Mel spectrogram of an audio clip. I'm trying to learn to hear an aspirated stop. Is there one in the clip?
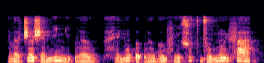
no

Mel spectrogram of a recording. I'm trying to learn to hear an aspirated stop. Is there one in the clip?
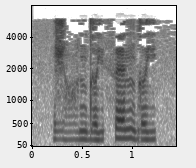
no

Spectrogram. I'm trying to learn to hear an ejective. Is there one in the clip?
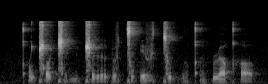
yes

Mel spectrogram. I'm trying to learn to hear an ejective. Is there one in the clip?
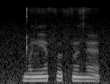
no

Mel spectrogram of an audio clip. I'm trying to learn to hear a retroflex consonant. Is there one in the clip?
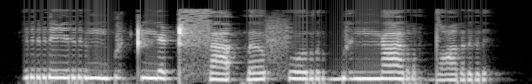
yes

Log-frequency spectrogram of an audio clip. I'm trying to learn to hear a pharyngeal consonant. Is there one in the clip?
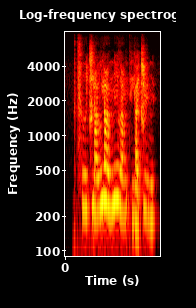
no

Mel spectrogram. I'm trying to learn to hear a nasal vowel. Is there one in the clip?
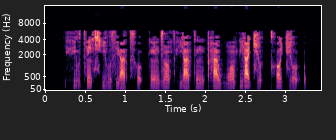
yes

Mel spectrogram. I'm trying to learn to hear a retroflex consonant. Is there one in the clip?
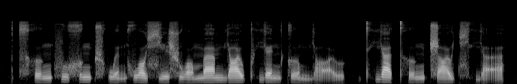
yes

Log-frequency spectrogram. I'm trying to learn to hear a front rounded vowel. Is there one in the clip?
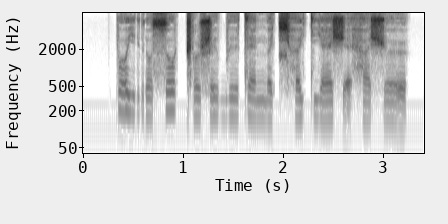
no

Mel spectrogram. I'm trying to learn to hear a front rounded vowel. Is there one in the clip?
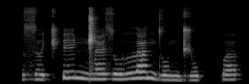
no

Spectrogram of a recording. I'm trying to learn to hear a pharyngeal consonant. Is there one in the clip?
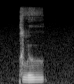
no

